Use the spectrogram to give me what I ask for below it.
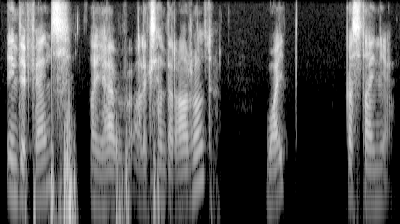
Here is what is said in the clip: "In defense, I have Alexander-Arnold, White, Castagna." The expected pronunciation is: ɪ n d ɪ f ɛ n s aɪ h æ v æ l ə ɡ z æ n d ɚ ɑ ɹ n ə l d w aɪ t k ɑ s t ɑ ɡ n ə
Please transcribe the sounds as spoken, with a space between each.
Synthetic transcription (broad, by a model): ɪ n d ɪ f ɛ n s aɪ h æ v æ l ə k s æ n d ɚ ɑ ɹ n ə l d w aɪ t k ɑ s t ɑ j n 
